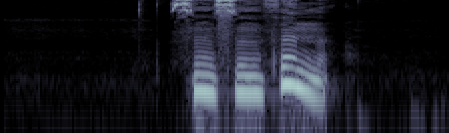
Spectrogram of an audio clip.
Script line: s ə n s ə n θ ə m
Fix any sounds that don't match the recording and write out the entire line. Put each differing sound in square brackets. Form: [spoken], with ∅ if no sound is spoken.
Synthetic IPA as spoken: s ə n s ə n θ ə [n]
